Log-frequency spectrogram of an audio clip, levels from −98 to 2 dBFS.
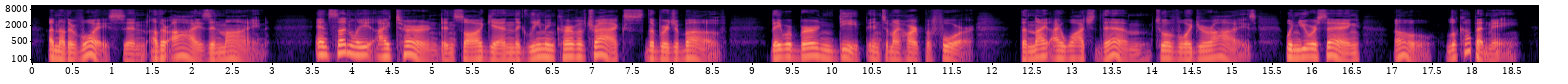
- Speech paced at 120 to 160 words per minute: Yes, average, 155 wpm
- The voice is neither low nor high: No, low, 105 Hz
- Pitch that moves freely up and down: No, average, 4.7 semitones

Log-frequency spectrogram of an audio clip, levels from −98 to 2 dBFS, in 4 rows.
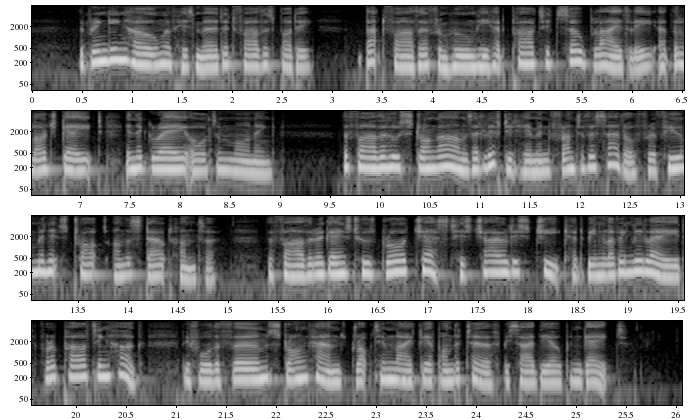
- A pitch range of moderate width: Yes, average, 3.3 semitones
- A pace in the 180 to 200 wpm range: Yes, average, 185 wpm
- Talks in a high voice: No, medium, 175 Hz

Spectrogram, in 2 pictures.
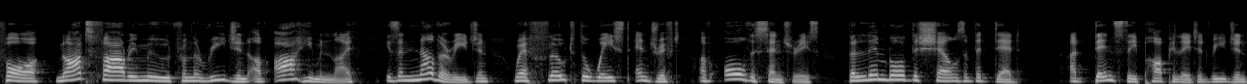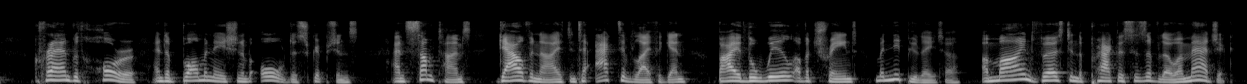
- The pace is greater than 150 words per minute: Yes, average, 160 wpm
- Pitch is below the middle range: No, medium, 155 Hz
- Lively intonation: Yes, wide, 6.5 semitones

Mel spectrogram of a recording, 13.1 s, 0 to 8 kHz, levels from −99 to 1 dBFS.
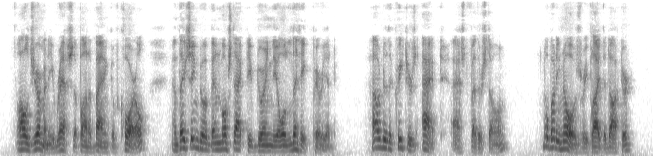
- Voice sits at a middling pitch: No, low, 125 Hz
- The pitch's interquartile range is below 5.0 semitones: No, wide, 5.6 semitones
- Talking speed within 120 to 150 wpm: Yes, average, 145 wpm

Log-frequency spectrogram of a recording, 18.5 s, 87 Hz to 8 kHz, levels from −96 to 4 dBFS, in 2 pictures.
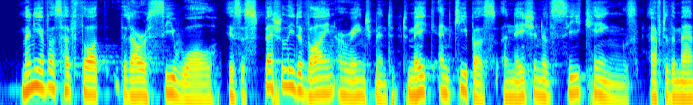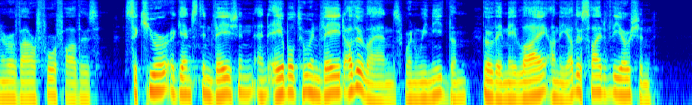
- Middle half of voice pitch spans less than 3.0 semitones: No, average, 4.2 semitones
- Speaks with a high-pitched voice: No, low, 135 Hz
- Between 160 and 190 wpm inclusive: Yes, average, 175 wpm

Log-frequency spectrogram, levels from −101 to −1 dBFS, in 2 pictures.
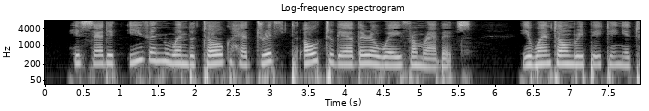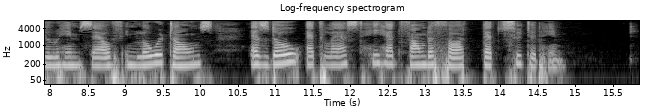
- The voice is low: No, high, 200 Hz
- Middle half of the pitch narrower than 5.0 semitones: Yes, narrow, 2.6 semitones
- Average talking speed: No, slow, 130 wpm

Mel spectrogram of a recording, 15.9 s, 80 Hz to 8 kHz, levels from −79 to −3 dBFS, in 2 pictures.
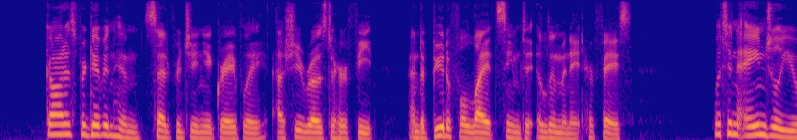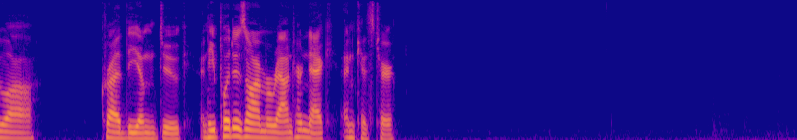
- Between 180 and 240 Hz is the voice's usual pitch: No, low, 130 Hz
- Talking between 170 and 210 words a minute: No, average, 160 wpm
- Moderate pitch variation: Yes, average, 4.0 semitones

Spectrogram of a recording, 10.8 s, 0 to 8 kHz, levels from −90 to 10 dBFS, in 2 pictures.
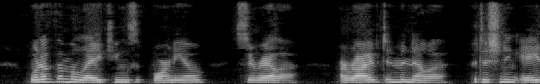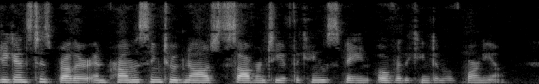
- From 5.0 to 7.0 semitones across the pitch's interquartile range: No, narrow, 2.6 semitones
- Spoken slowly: No, average, 185 wpm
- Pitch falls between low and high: No, high, 200 Hz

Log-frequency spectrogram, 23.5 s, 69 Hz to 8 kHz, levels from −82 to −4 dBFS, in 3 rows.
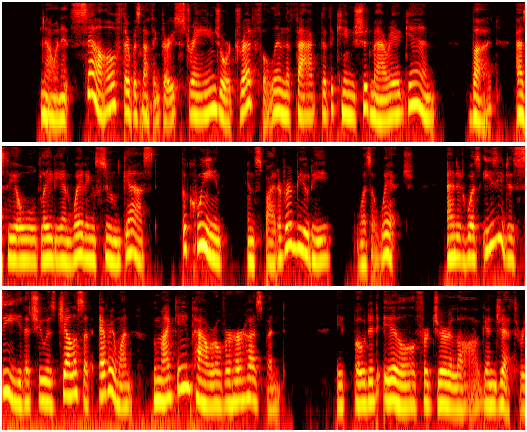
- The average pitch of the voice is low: No, medium, 175 Hz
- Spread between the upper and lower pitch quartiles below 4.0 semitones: Yes, average, 3.2 semitones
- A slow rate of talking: No, average, 165 wpm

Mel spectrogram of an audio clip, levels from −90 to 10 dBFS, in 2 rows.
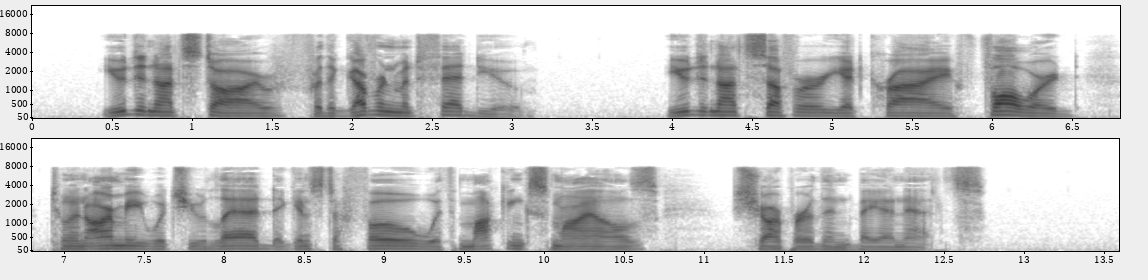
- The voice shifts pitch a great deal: No, average, 3.0 semitones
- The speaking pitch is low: Yes, very low, 95 Hz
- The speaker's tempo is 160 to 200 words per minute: No, slow, 135 wpm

